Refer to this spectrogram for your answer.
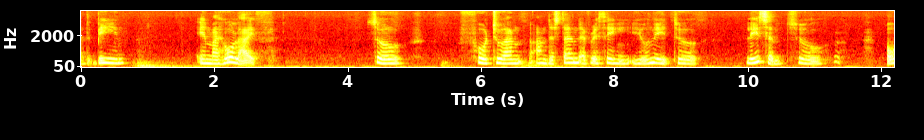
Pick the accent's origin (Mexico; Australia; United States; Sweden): Sweden; I'm from Sweden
